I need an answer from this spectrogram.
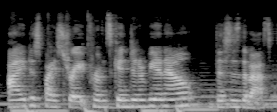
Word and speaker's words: Skindinavia: I'm realizing now that it's pronounced Skindinavia, so ignore every wrong way I pronounce it moving forward.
